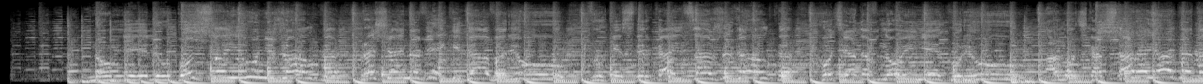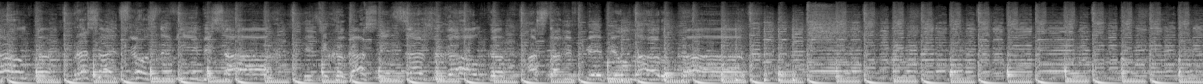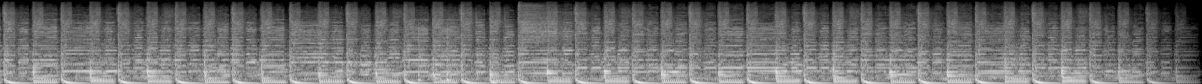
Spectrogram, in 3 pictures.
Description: Шансон
кавказские # весёлые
